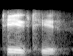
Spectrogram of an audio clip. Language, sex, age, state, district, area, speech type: Kashmiri, male, 30-45, Jammu and Kashmir, Srinagar, urban, conversation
